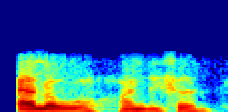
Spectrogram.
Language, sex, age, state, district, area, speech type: Punjabi, male, 30-45, Punjab, Fazilka, rural, conversation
